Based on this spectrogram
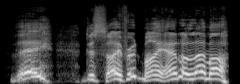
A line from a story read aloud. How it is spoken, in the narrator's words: exclaimed between gasps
